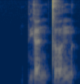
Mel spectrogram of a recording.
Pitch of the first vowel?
low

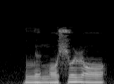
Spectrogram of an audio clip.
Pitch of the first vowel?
low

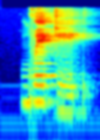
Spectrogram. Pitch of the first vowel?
high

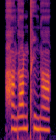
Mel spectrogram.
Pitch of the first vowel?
high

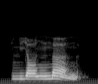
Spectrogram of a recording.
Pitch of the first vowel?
high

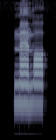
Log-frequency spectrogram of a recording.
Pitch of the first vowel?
low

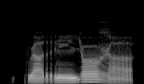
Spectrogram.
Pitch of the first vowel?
low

